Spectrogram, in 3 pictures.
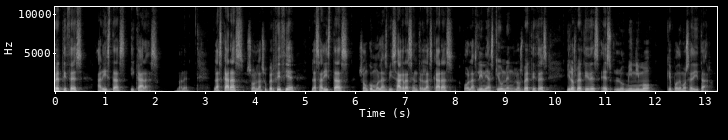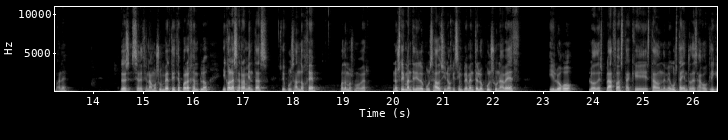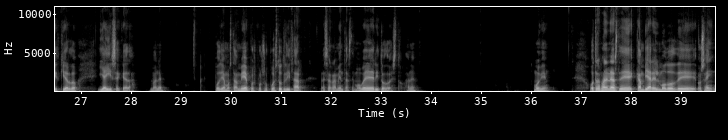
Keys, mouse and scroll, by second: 2.5 alt+a, 6.9 click, 16.1 g, 18.5 g, 18.6 click, 22.9 g, 30.1 g, 30.5 shift+click, 31.4 click.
